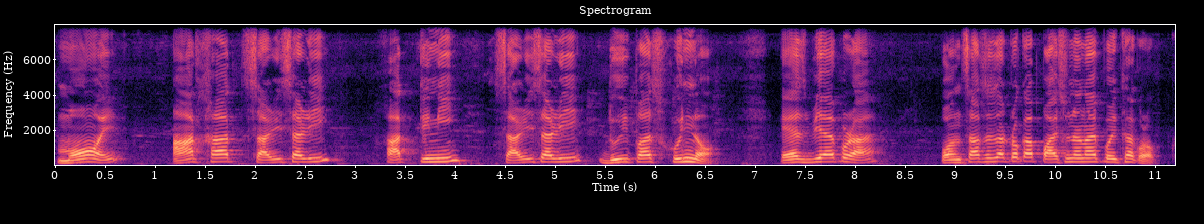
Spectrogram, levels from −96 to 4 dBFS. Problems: background sounds at intervals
